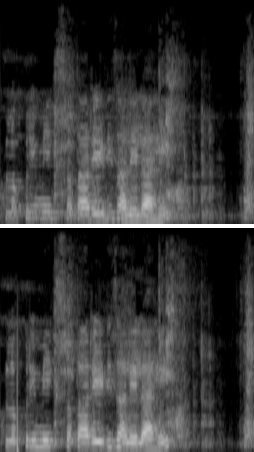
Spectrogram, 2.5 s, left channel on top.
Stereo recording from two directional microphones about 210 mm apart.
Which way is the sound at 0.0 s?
30° right (ahead or behind).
